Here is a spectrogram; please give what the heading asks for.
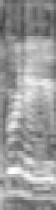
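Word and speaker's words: Bernat: Now, I say Bernay because that is how the company pronounces it, because it is a French word.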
